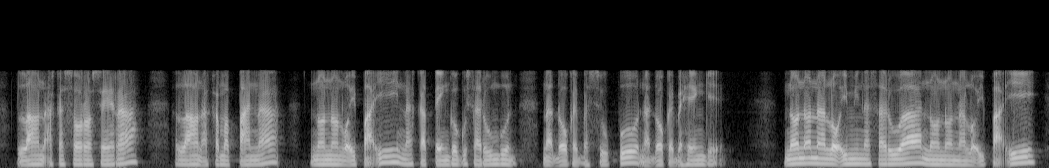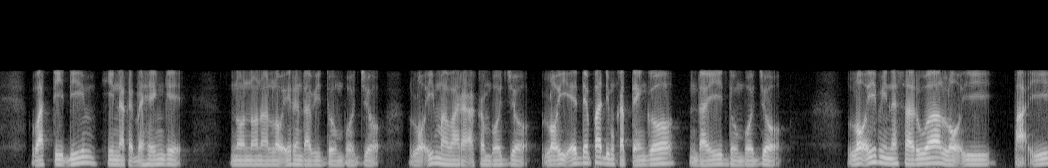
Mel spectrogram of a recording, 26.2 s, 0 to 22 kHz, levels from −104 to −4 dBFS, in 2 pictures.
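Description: Nothing in this speech clip stands out as a technical problem, and the 32 kbit/s G.726 telephone coding it runs through sounds just as that path normally would.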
